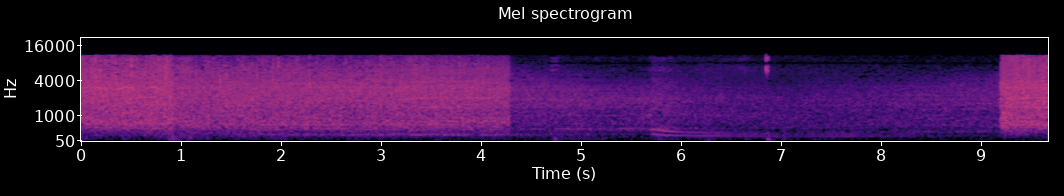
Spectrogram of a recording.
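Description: A steady, roaring crowd drones continuously through a NASCAR Heat race at Richmond, with a brief tonal swoop midway and a louder swell at the end, and no engine sound.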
